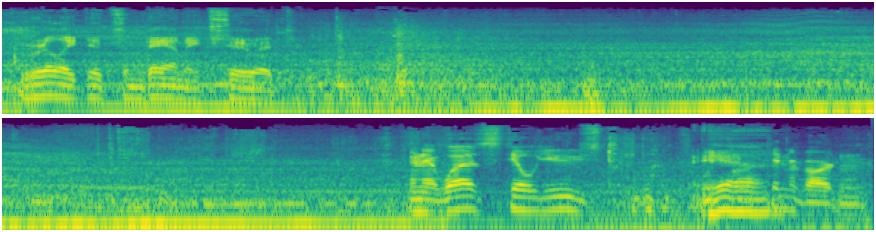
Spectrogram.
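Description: A car drives along with a low, steady rumble from inside.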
